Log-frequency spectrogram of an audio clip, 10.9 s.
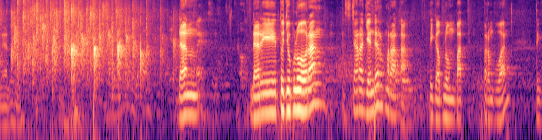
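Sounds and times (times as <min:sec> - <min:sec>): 
audience applause: 0:00.0 - 0:03.6
speech: 0:03.6 - 0:04.1, 0:05.0 - 0:10.8.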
